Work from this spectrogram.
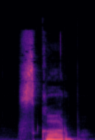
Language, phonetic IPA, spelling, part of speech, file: Ukrainian, [skarb], скарб, noun, Uk-скарб.ogg
- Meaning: a collection of valuable things (money, jewels etc.): 1. treasure 2. natural resources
